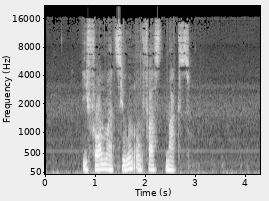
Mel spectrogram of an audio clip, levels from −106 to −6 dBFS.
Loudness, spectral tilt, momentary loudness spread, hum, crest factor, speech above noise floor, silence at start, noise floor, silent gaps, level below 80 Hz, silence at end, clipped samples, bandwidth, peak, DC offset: -11 LUFS; -4 dB/octave; 5 LU; none; 14 dB; 32 dB; 0.25 s; -43 dBFS; none; -40 dBFS; 1.4 s; under 0.1%; 17 kHz; 0 dBFS; under 0.1%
